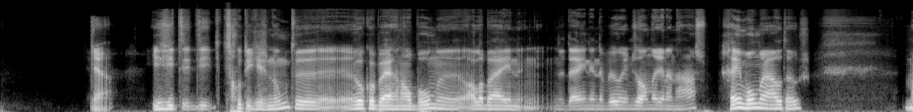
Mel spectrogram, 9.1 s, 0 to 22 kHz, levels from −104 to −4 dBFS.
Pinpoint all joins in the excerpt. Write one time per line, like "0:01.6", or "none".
none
